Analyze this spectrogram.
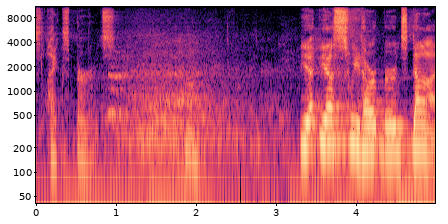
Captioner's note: laughter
